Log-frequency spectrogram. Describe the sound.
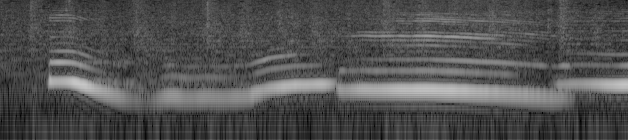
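A person lets out a long, wavering howl imitating a Bigfoot call, dipping in pitch, then holding a steady moaning tone for about three seconds, loud with no talking.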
